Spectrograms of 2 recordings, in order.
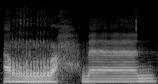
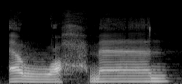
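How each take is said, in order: First: The r is trilled with strong, continuous vibration. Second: The r is a light tap without excess vibration. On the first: The speaker calls it wrong. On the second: The speaker calls it right.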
